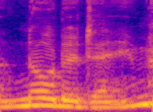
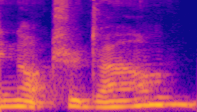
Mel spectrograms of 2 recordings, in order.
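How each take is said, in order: First: It is said the American way. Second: It is said the Australian way.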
